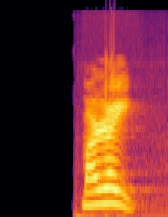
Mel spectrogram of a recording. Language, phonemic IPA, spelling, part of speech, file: Tamil, /mɐɻɐɪ̯/, மழை, noun, Ta-மழை.ogg
- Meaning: 1. rain 2. abundance, plenty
